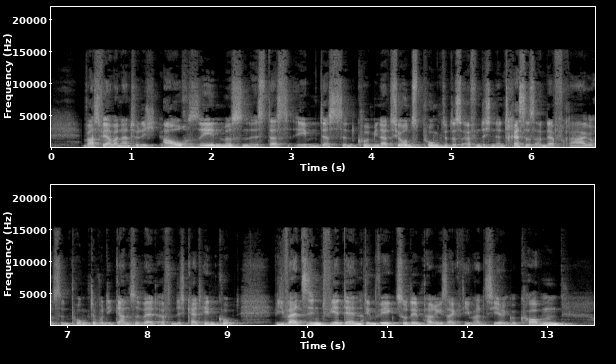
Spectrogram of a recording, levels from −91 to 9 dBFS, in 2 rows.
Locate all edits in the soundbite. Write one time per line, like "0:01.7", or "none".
0:01.4
0:10.7

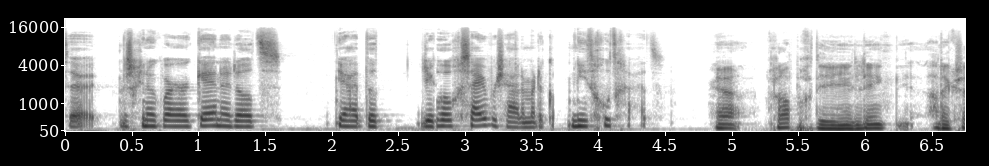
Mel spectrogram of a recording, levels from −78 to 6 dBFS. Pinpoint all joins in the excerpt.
0:01.8
0:02.8
0:03.7
0:05.2

